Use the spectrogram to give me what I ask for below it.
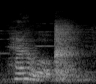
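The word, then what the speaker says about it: Henlopen: at the state park and actually uh it's pronounced Cape Hannah Logan but originally it was called Cape Delaware surprise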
